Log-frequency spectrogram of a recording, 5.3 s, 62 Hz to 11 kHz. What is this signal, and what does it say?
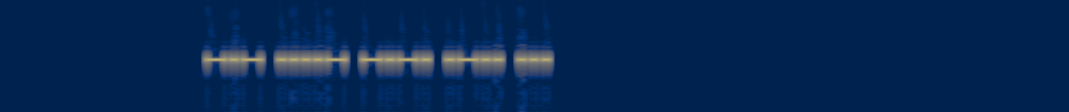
Morse code, heard as a keyed tone, about 40 wpm, 700 Hz. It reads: K4CLS
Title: USA Call Signs - 5 Characters - Repeated 2x - 40wpm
